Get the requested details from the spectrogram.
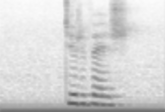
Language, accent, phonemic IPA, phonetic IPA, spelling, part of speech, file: Armenian, Eastern Armenian, /d͡ʒəɾˈveʒ/, [d͡ʒəɾvéʒ], ջրվեժ, noun, Hy-ջրվեժ.ogg
- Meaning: waterfall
